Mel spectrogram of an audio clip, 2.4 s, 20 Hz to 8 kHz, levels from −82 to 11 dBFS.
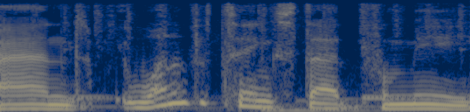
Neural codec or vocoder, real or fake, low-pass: none; real; 7.2 kHz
